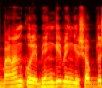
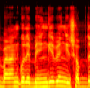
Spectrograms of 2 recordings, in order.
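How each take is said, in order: Both takes have the same delivery.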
